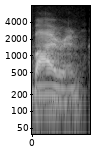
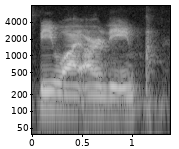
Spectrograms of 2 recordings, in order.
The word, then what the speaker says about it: Byrd: But Admiral Byron, I think I said his name wrong. It's Byrd.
